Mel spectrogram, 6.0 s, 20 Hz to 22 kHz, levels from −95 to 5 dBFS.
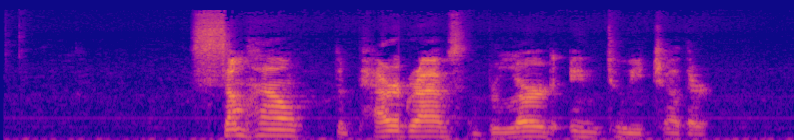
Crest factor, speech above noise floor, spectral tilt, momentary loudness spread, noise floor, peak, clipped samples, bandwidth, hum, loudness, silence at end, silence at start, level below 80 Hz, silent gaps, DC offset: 24 dB; 37 dB; -1 dB/octave; 17 LU; -64 dBFS; -6 dBFS; under 0.1%; 16.5 kHz; none; -25 LUFS; 0.65 s; 1.45 s; -60 dBFS; none; under 0.1%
